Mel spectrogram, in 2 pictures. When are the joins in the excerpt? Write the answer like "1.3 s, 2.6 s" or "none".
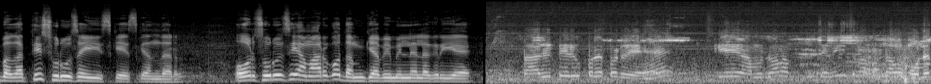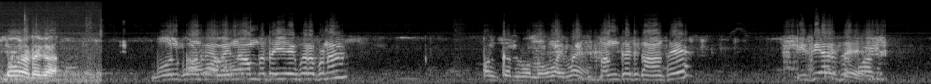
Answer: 5.0 s

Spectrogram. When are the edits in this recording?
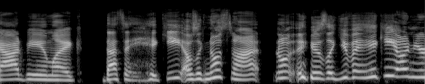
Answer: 0.9 s

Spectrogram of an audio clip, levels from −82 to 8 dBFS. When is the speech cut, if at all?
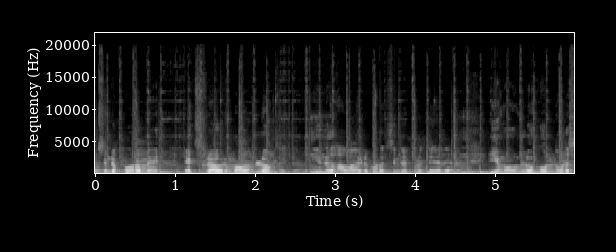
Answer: none

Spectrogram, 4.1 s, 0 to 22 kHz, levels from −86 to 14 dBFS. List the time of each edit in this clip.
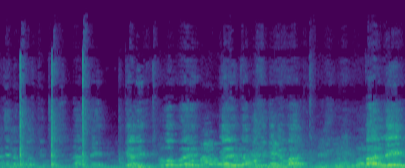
1.1 s

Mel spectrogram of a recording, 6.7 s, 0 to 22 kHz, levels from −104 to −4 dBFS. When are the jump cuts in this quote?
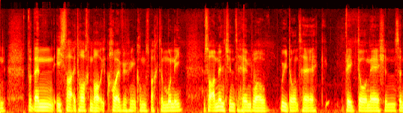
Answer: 4.2 s

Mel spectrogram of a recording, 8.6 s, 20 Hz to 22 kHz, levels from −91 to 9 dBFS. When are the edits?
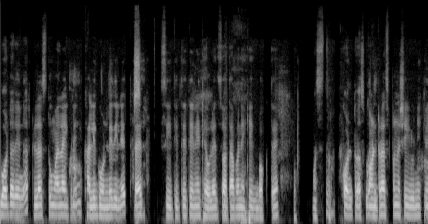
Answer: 2.7 s, 5.9 s

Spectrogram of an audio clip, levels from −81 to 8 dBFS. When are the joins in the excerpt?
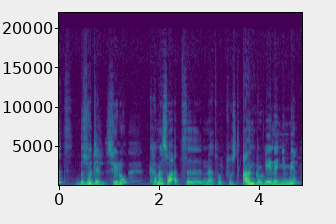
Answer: none

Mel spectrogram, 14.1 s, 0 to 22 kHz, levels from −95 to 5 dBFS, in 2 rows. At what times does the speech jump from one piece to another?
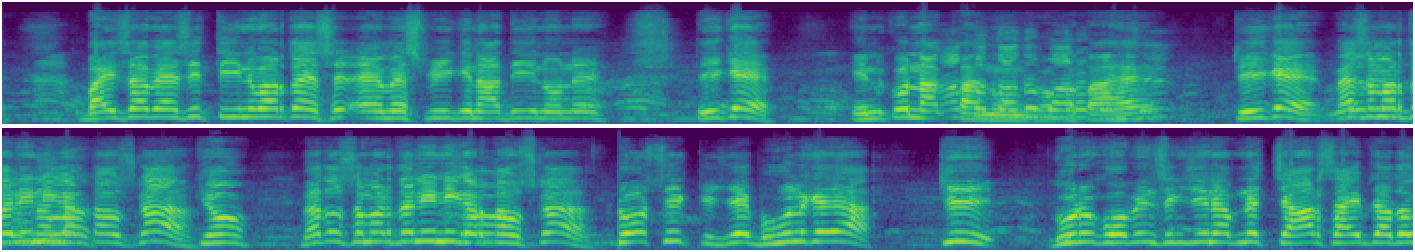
10.0 s

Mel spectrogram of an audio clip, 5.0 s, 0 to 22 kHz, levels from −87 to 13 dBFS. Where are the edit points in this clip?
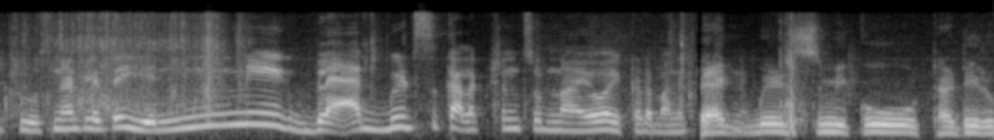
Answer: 3.5 s

